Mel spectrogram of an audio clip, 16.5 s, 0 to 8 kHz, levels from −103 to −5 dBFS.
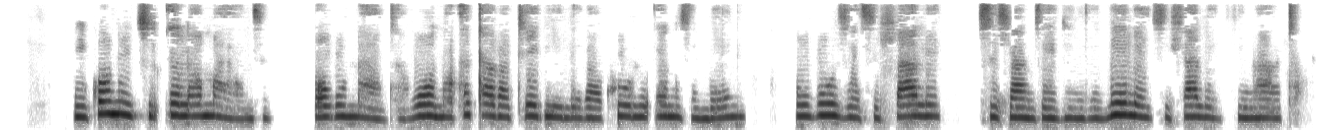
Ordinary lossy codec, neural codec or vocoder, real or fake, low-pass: MP3, 32 kbps; codec, 44.1 kHz, 2.6 kbps, DAC; fake; 7.2 kHz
